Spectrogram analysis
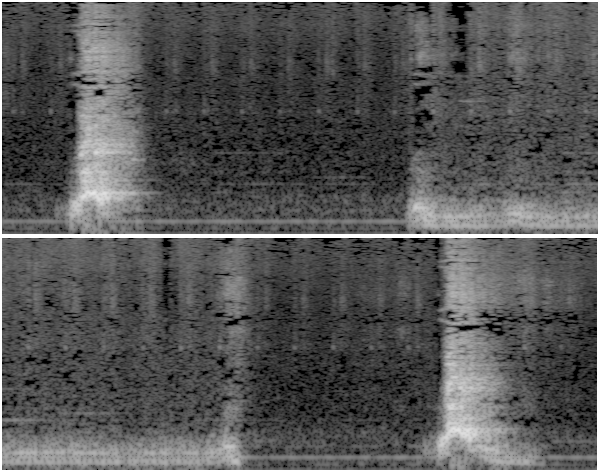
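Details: A dog barking at the mailman, two sharp single barks separated by a few seconds of lower rumbling noise, with a steady low hum in the background.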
